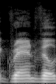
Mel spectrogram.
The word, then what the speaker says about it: Granville: that's why that's why Granville County is pronounced with a hard G with a hard G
